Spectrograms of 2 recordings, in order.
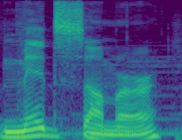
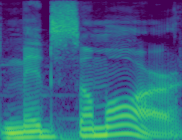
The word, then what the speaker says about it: Midsommar: for the longest time i was calling this mid-summer but then i i recently watched the special features with ariastor talking and he his pronunciation was mid samar so i i want to be accurate here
